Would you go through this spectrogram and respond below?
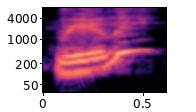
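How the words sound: It is said as a questioning rise. The speaker is asking for confirmation. "Or indeed, as a question"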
